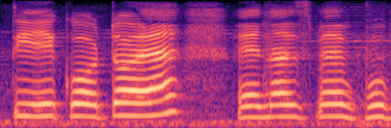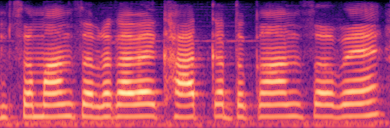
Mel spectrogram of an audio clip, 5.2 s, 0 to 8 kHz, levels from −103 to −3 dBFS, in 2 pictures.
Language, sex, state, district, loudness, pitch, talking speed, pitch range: Hindi, female, Bihar, Araria, -15 LUFS, 280 Hz, 185 wpm, 275-285 Hz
